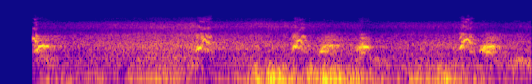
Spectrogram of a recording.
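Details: A dog spins around while barking in short, sharp bursts, several times over a few seconds, met suddenly on a walk home.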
